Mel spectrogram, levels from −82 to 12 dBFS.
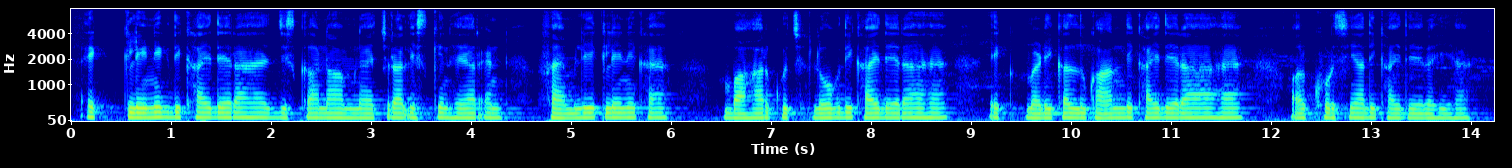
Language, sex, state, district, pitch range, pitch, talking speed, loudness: Hindi, male, Maharashtra, Nagpur, 120-125 Hz, 120 Hz, 150 wpm, -34 LUFS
